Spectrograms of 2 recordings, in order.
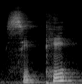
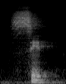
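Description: First: An extra vowel follows the final t. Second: The word ends cleanly on the t sound. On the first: The speaker calls it wrong. "Also nicht sitte" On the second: The speaker calls it right. "sondern sit"

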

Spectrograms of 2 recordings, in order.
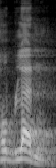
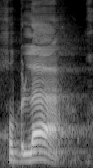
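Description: First: The word ends with an added n sound. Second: The word ends on a vowel, no n. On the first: The speaker calls it wrong. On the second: The speaker calls it right.

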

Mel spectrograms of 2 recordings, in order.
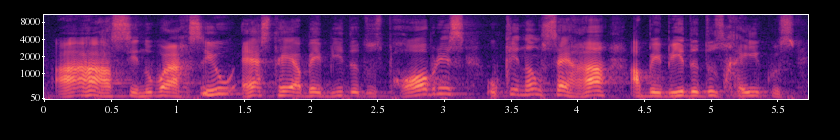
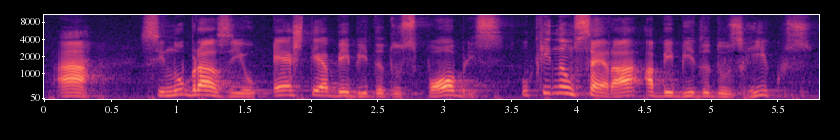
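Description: First: It is said with an imitated German accent. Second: It is said in the speaker's ordinary Brazilian accent.

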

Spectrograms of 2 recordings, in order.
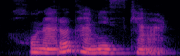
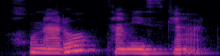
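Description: No difference in how they are said.

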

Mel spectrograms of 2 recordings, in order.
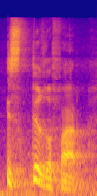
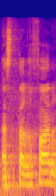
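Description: First: The word begins with an 'i' vowel sound. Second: The word begins with an 'a' vowel sound. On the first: The speaker calls it right. "इसका तलफ़ुज़ सही करना है" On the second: The speaker calls it wrong. "अस्तग़फ़ार गलत है"

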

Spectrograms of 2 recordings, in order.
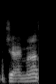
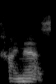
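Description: First: The name begins with a J sound. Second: The name begins with a K sound. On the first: The speaker calls it right. "The original pronunciation is Jaymaz" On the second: The speaker calls it wrong. "most of you guys have a tendency to pronounce this as Kaymaz"

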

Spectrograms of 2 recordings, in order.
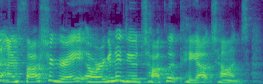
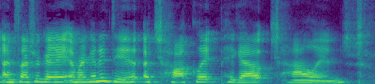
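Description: First: It is said with high, bubbly energy. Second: It is said with fairly low, subdued energy. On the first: The speaker calls it right. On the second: The speaker calls it wrong.

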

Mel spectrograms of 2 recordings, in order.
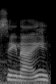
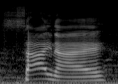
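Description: First: The name is pronounced the Spanish way. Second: The name is pronounced the English way. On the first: "Yo le digo Sinaí" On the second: "¿cómo se pronuncia en inglés?"

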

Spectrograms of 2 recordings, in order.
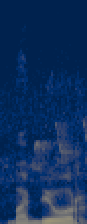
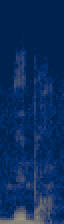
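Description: First: The word has two syllables, with a vowel before r. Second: The word has one syllable, with no vowel before r. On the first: The speaker calls it wrong. "Это уж я их бобер зову" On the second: The speaker calls it right. "правильнее сказать бобр"

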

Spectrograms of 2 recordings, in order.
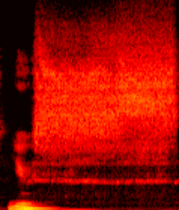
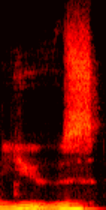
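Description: First: The word ends with a voiceless s sound. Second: The word ends with a voiced z sound. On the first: It is the noun. "There's no voice. Use. It's a s" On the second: It is the verb. "It's a voiced z as a verb"

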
